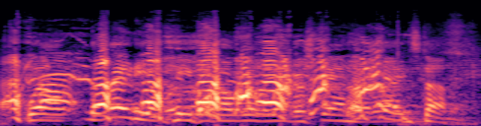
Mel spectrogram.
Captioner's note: laughter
